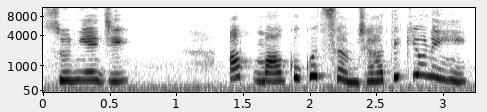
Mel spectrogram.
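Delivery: high, whiny wife's complaint; voiced as the wife, pitched high; complaining wife. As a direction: nag her husband in a high plaintive voice.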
